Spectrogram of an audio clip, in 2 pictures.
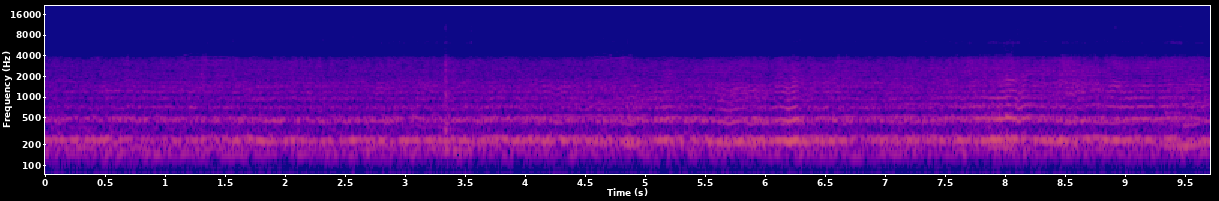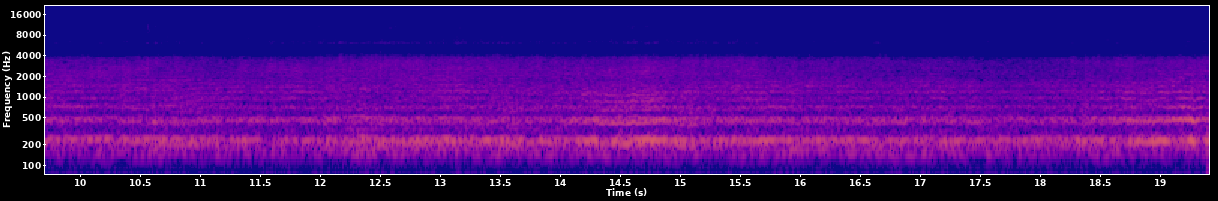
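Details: Wintertime honey bees in Colorado feeding from a 3D printed bee feeder on a garage workbench; constant buzzing chorus, slightly wavering in loudness, rich stacked harmonic tones.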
